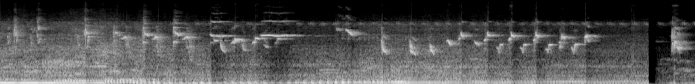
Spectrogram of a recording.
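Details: Long-tailed shrike lure sound: rapid series of short sharp chirps and squeaky notes, varied in pitch, over a low rumbling background, ending with a brief pause and a harsh note.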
